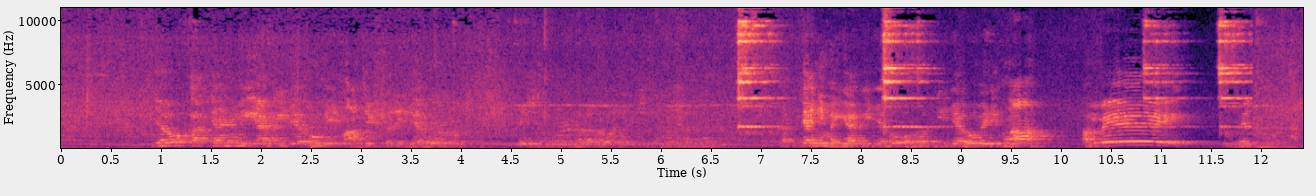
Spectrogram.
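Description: A woman chants prayers nearby.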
